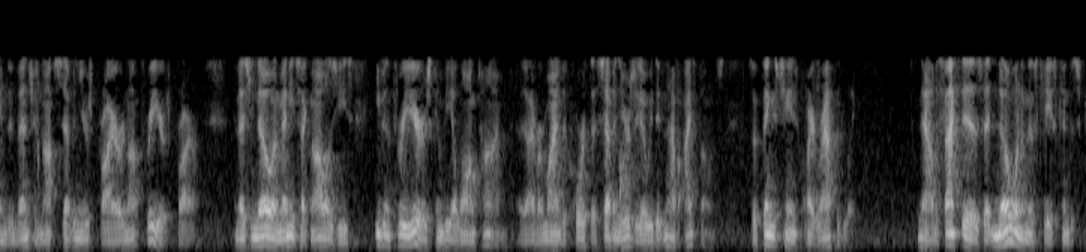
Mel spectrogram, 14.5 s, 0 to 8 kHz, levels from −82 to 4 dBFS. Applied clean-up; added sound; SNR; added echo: none; none; none; none.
